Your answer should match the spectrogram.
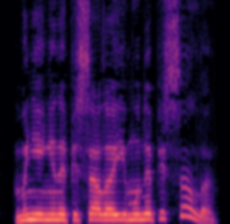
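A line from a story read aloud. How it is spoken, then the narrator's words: Guffawing laughter. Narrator (Russian): захохотал даже Сережка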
